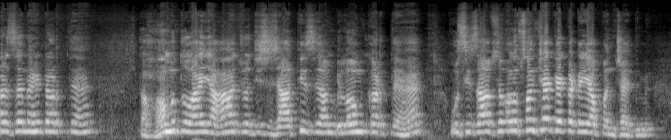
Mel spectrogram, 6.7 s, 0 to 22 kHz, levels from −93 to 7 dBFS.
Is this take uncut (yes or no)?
yes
